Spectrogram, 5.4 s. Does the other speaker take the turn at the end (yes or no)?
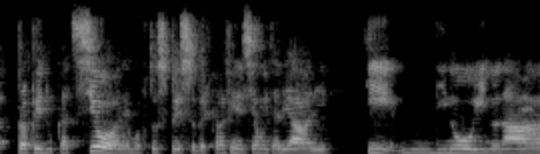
no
